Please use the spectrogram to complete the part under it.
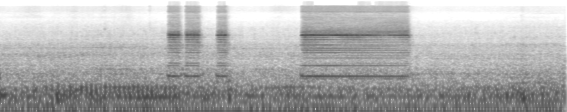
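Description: A vehicle horn sounds in traffic: three quick short toots, then one long sustained blast, over a steady low engine rumble.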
